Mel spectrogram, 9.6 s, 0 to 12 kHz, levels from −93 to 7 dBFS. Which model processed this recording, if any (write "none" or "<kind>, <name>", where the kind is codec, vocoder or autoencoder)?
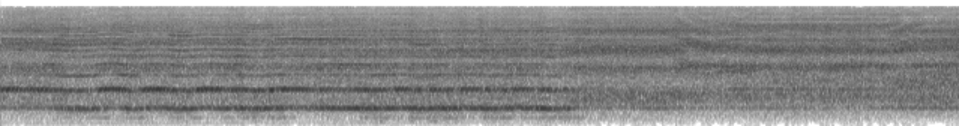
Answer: vocoder, Vocos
